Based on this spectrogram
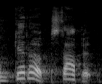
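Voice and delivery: soft, high-pitched dismissive scolding; hushed scolding. Acted. Wife to her panicking husband, hushed scolding. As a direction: quietly tell him off.

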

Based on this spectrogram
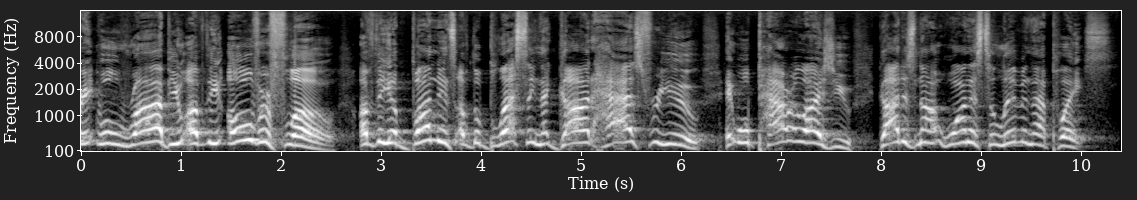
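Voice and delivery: high, loud pulpit exhortation; forceful preaching. Real, not acted. Preacher urges the congregation out of fear, forceful preaching. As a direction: proclaim it to the whole congregation.

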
